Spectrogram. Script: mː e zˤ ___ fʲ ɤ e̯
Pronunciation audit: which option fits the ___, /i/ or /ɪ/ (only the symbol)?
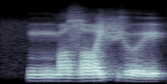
i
